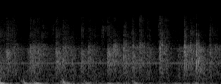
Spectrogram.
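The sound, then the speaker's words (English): Light audience applause welcomes a speaker coming up to deliver the message at a church gathering. Soft, scattered claps come in uneven pulses that swell and thin out. “would you come up and give a round of applause for Kurt?”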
